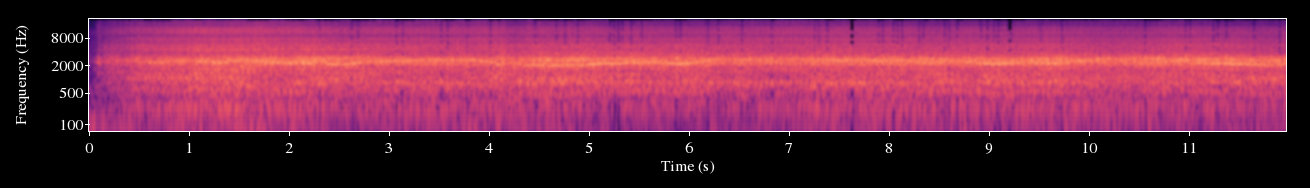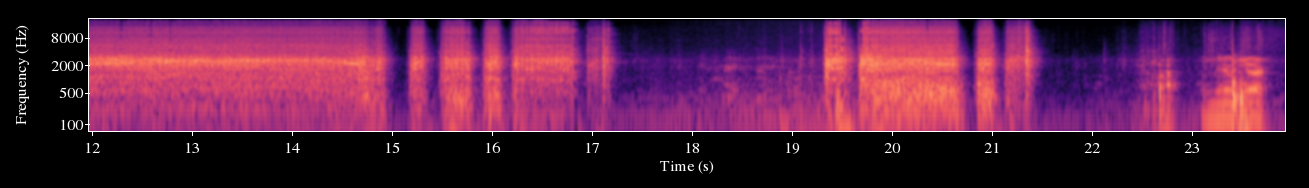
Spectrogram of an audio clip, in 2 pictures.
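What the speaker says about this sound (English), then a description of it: "drill a hole out with the drill" A handheld power drill bores a hole in wood for a beer pong game, a steady whining drone for about fifteen seconds, then short stop-start bursts as the bit is worked through.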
